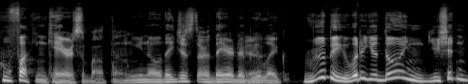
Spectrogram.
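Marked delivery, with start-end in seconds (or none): 3.0-4.7 very high, unconvincing put-on Scottish accent. Mocking side characters who only exist to scold Ruby, in an attempted Scottish accent. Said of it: "My best Scott impression".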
